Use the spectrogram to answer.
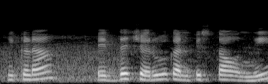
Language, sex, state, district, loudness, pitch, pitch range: Telugu, female, Andhra Pradesh, Sri Satya Sai, -16 LUFS, 220 Hz, 205-240 Hz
